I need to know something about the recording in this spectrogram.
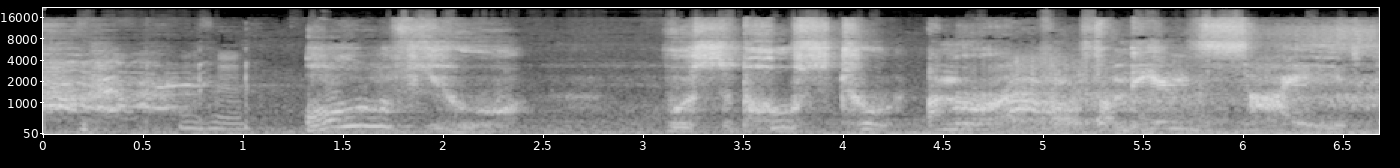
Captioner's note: crackle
